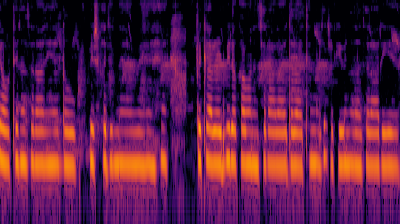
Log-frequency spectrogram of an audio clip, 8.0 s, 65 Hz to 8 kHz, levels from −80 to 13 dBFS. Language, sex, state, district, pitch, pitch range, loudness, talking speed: Hindi, female, Maharashtra, Mumbai Suburban, 235 Hz, 235-245 Hz, -18 LUFS, 150 wpm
